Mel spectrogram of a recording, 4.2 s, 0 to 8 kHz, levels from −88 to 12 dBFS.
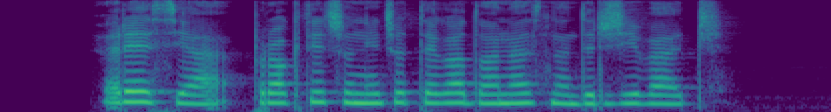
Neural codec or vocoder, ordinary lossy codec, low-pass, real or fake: none; none; none; real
